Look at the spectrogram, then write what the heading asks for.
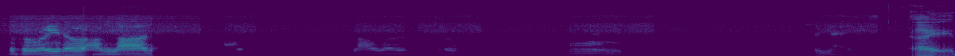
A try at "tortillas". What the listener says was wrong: The so it's a Spanish word, so you don't pronounce the L's. It's gonna be tortilla with like a Y. Um, it's tortilla.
